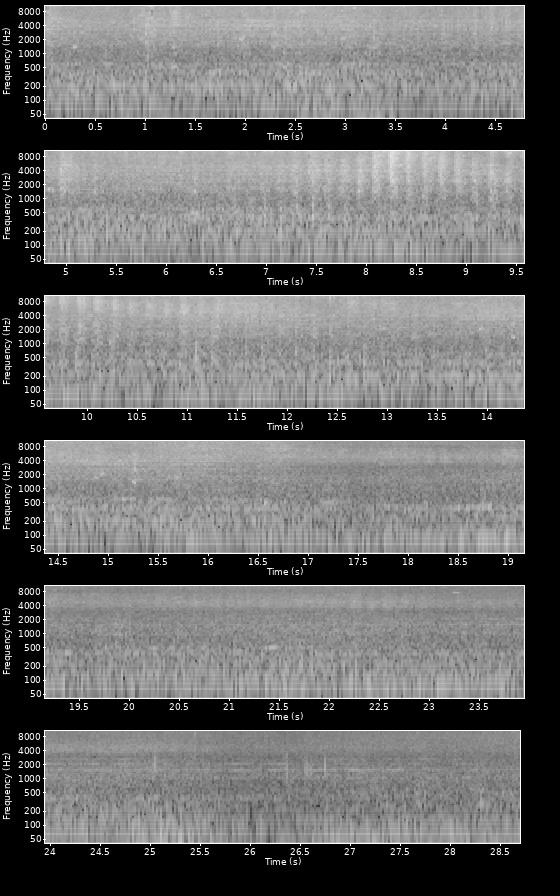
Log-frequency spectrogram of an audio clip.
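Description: Freight train of covered hopper cars rolling past fast: a steady rumble of steel wheels on rail with rapid clickety-clack and rattling. The sharper clatter fades partway through, leaving a lower rumble.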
